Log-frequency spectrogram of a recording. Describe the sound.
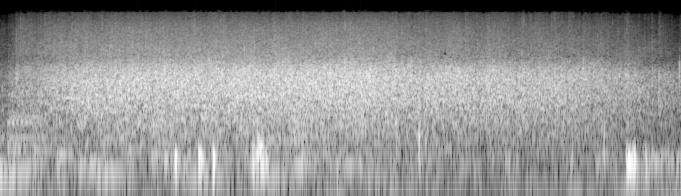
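Steady, sustained applause from the audience welcoming jazz pianist Mulgrew Miller, an even wash of clapping that holds throughout and tapers slightly at the end.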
